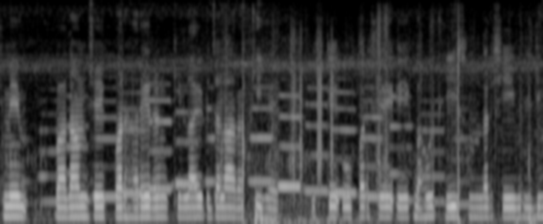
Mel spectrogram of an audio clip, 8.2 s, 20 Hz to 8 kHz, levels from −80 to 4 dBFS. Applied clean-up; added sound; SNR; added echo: none; Wind instrument, woodwind instrument; 11 dB; none.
